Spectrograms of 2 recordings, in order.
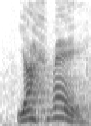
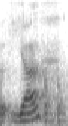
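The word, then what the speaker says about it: Jahwe: Also das heißt dann Yahwe. Also Yahwe. Yahwe. J, gehauchtes H. Yah, W und H. J-H-W-H. J-H-W-H. Yahweh.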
